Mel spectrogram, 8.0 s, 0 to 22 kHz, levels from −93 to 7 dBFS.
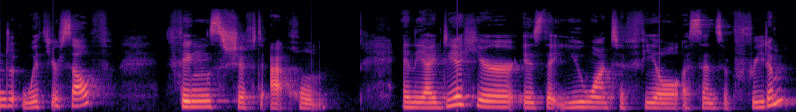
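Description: Dropped samples, heard as single sharp clicks at 0.53 s (just before "yourself things shift at"), 3.12 s (just after that phrase), 4.57 s, 5.56 s (between "here is that" and "you want to") and 6.59 s. Each click is likely a gap of a fraction of a millisecond where the stream skipped ahead. That makes the speech waveform jump to a later value, far too briefly to remove any audible sound.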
